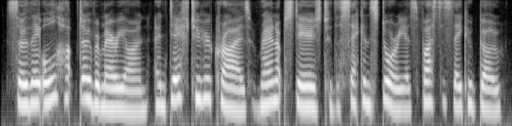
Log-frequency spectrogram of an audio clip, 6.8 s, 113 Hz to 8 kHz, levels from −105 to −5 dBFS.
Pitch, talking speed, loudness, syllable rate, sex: 230 Hz, 200 wpm, -17 LUFS, 4.6 syllables/s, female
